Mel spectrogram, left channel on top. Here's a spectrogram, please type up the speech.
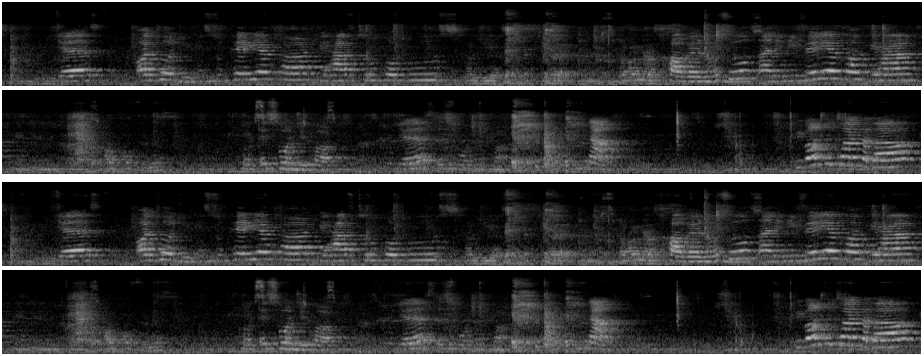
Yes, I told you, in superior part we have 2 corpus cavernosus, and in inferior part we have a spongy part. Yes, a spongy part. Now, we want to talk about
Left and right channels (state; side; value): normal; both; correlation 0.93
